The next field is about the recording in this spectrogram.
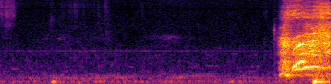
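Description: Near silence with a faint low thump early on, then a single harsh, breathy cough bursts out loudly at the very end.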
